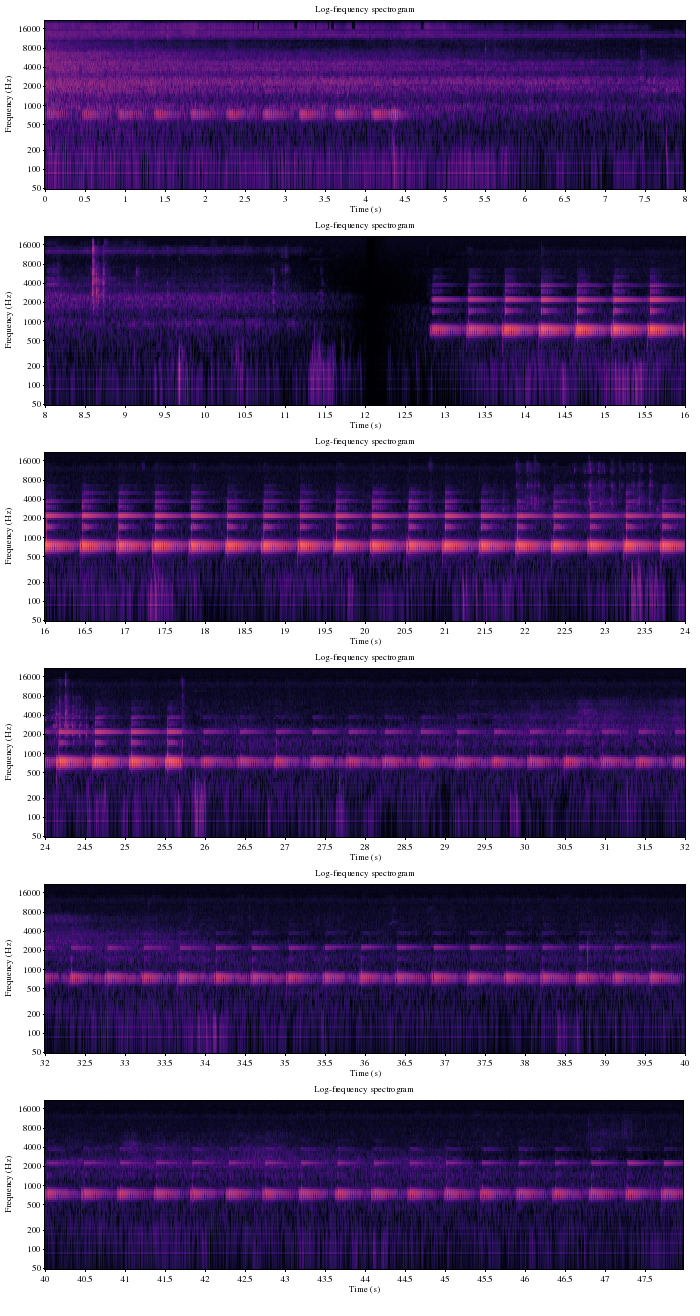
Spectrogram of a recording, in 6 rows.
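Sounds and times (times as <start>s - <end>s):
level crossing bell ringing: 12.8s - 47.9s.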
